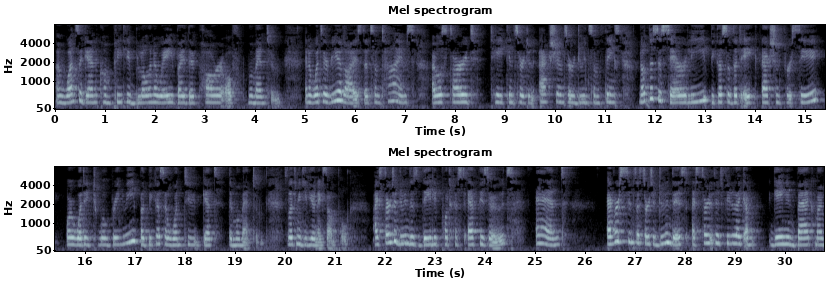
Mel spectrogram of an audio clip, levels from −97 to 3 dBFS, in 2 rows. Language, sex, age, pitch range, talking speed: English, female, 20-39, 235-265 Hz, 155 wpm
